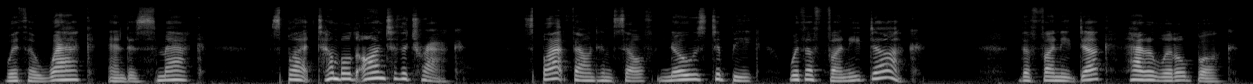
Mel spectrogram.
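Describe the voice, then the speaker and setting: A woman reading a children's story aloud in a deliberate, expressive way. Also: medium pitch. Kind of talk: read-aloud story narration.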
